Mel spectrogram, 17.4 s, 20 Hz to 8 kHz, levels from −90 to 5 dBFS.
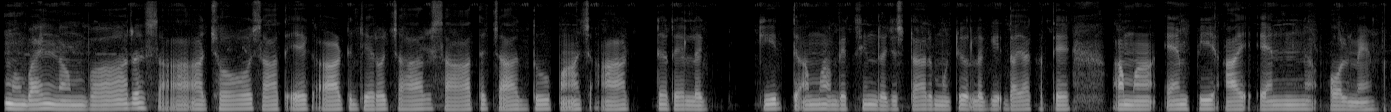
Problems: none marked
